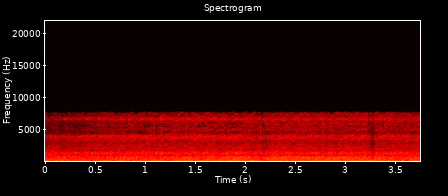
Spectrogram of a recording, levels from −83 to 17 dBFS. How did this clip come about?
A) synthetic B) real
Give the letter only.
A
